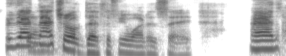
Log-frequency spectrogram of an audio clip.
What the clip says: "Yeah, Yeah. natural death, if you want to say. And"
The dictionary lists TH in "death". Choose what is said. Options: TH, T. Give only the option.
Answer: TH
